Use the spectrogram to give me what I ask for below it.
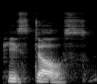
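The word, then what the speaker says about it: πιστός: We want to look at an occurrence of the adjective pistos, is how it would be pronounced.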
